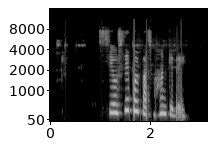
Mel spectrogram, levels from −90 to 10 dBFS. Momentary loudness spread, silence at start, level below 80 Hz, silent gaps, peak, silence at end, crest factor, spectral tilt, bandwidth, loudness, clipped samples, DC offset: 17 LU; 0.15 s; -62 dBFS; 0.37-0.50 s, 0.74-0.81 s, 0.91-0.97 s; -4 dBFS; 0.45 s; 20 dB; -4 dB/octave; 11 kHz; -21 LUFS; under 0.1%; under 0.1%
